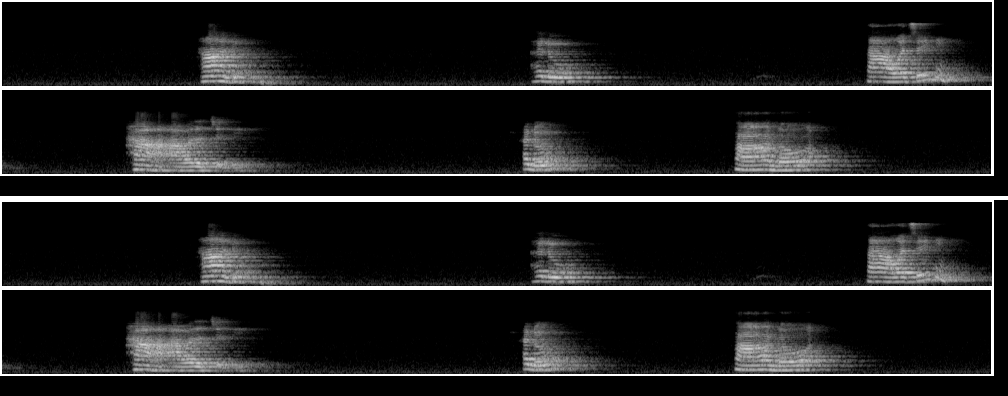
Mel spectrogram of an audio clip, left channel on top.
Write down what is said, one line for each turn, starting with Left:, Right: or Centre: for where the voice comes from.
Left: हा हलो। हलो।
Right: हा आवज़े थी?
Left: हा हा आवाज़ अचे थी। हलो।
Right: हा हलो।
